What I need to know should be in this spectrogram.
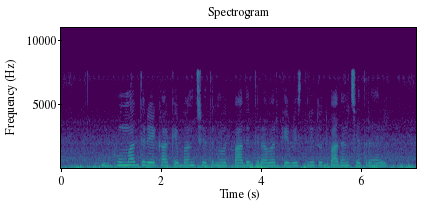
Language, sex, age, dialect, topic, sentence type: Magahi, female, 18-24, Central/Standard, banking, statement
